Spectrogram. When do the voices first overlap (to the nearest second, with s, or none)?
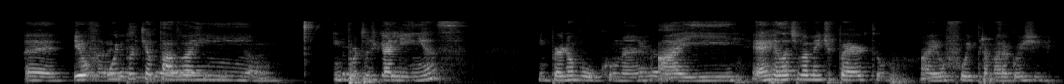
1 s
